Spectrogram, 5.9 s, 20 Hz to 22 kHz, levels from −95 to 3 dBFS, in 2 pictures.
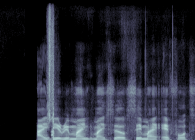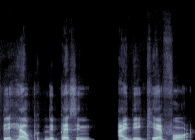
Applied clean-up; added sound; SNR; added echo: neural mask model Resemble Enhance denoiser.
